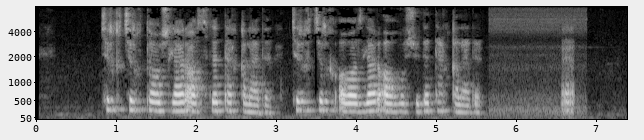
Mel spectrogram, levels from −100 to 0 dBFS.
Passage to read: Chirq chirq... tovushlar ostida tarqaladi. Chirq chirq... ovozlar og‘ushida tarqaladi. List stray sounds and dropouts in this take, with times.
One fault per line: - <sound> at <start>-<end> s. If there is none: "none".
- laugh at 6.6-6.7 s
